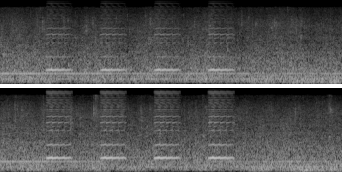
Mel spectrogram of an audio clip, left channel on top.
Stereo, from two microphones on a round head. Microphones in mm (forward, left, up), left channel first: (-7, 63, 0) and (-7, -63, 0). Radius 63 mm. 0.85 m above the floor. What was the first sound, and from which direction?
An alarm clock, 30° right (ahead or behind).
